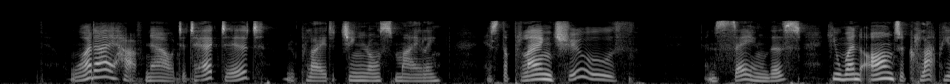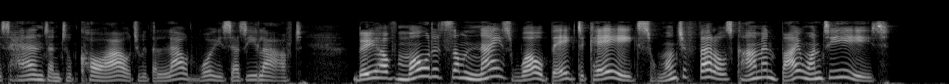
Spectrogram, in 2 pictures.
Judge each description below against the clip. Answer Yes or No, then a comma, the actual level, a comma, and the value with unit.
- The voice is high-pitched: Yes, high, 220 Hz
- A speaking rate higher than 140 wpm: Yes, average, 160 wpm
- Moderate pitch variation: No, wide, 7.5 semitones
